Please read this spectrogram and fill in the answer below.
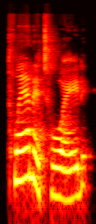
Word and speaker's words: planetoid: her tools and sprockets planetoid actually the the heaviest stress is on the first syllable but the second heaviest stressed is on the third syllable and that's why it works for iambic meter so it's it's certainly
